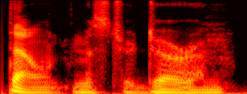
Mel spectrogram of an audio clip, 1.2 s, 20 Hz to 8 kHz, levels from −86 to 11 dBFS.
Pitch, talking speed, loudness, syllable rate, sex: 85 Hz, 145 wpm, -23 LUFS, 3.5 syllables/s, male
